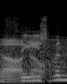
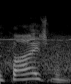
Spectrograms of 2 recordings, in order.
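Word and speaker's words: Theismann: as it is spelled instead of as it's pronounced see that's the problem I had from thievesman to Theisman the the fart trophy the favor trophy I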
